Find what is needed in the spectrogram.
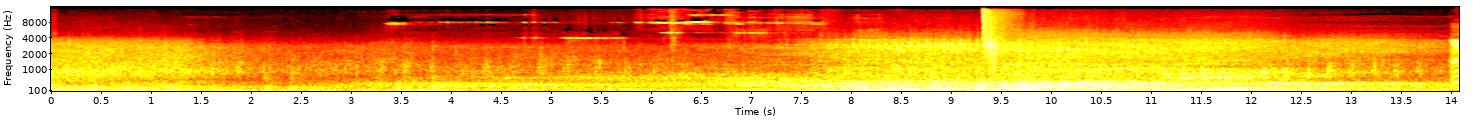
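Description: City street traffic with a large motor vehicle passing close. Its engine hum builds through the middle and peaks with a short sharp hiss about two-thirds of the way through.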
